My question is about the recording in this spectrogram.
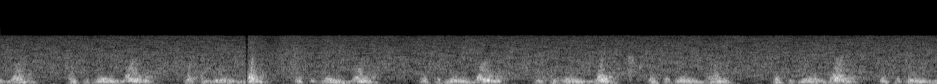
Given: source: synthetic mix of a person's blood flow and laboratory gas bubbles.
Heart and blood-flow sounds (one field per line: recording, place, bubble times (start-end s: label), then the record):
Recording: Doppler ultrasound of blood flow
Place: precordium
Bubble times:
6.24-6.43 s: bubbles
From the record:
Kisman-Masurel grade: 121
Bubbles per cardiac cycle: 1 to 2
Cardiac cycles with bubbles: 10 to 50%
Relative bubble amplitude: barely perceptible (0.100 to 0.250)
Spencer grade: 2 (many but less than half of the cardiac periods contain bubble signals, singularly or in groups)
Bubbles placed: anywhere in the cardiac cycle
